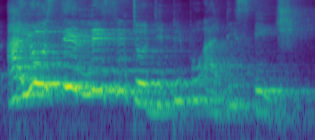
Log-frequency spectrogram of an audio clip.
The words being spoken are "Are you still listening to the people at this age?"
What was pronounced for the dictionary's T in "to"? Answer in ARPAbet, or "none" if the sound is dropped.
T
